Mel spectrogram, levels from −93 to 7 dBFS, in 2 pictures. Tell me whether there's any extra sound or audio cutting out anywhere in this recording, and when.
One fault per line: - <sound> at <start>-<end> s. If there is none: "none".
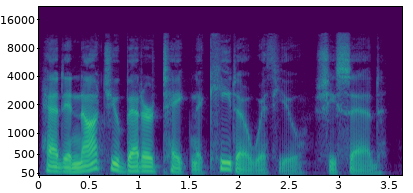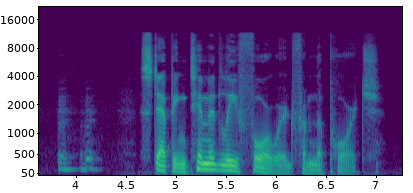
- laugh at 3.8-4.3 s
